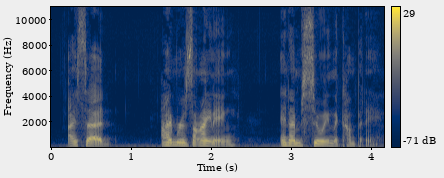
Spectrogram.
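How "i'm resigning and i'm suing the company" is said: hushed half-whisper under the breath. Retelling telling a coworker in the break room: retelling own half-whisper. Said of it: "whispered it".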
